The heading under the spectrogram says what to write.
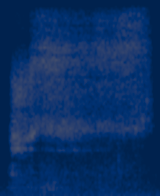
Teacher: the passage is so narrow that there is friction, and you hear that friction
